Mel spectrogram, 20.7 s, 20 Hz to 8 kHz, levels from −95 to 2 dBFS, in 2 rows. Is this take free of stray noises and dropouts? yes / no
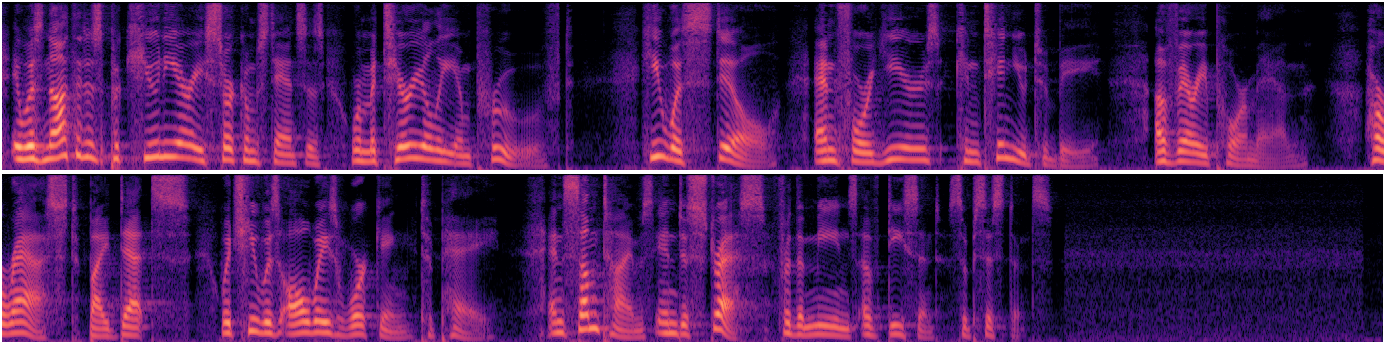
yes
